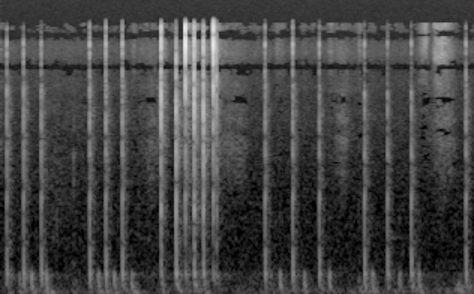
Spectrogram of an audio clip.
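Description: Long dark nails tap the aluminium palm rest and trackpad on the lower deck of a MacBook Air. About nineteen short, sharp, dry clicks come in quick uneven bursts, with a brighter, louder cluster near the two-second mark.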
